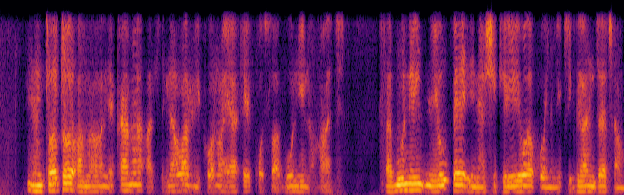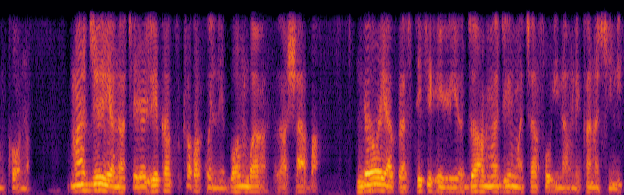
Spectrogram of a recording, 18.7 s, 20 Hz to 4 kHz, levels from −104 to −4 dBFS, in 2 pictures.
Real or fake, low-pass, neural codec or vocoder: fake; 3.6 kHz; codec, 16 kHz, 1 kbps, FreqCodec, smaller model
